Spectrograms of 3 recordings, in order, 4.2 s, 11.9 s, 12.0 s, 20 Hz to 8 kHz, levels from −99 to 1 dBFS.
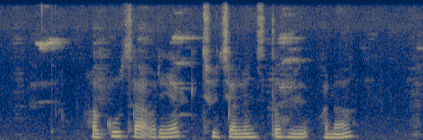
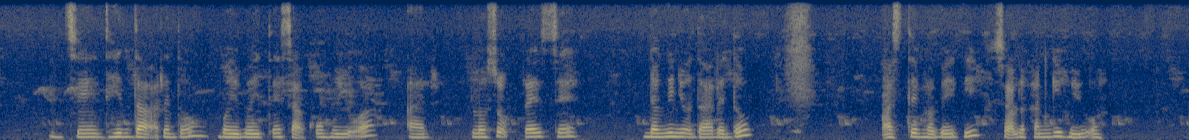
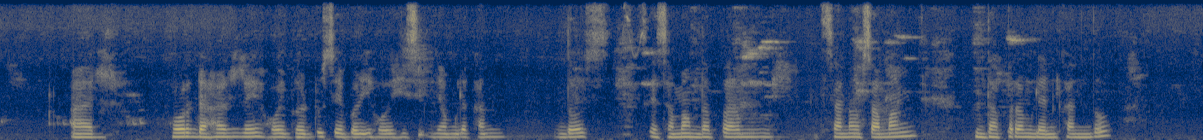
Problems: constant background noise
